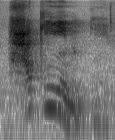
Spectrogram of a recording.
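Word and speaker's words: حكيم: The next word that I would like to cover, which rhymes with Alim, is the word Hakim.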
